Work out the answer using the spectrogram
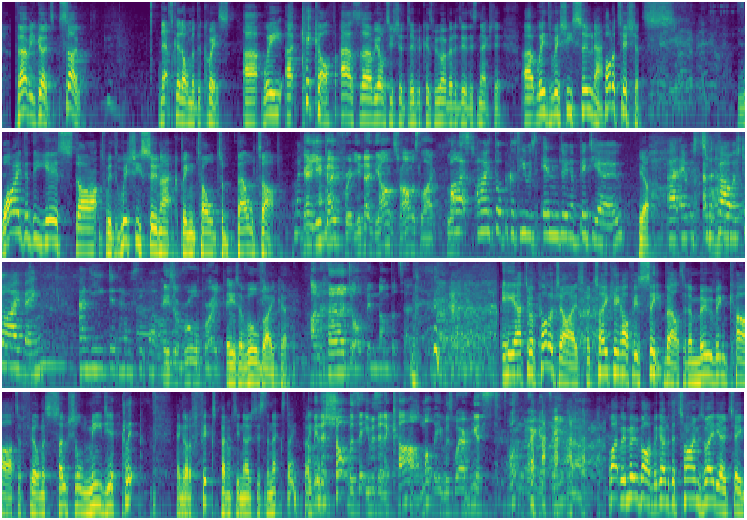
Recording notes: In front of a live audience in London.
